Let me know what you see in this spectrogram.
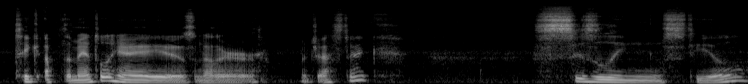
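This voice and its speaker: A man at a very slow pace, with long, frequent pauses, very wide pitch swings and noticeable background noise. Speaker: card pack opening video creator. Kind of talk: casual unboxing commentary. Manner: loud; animated. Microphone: very close to the camera.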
